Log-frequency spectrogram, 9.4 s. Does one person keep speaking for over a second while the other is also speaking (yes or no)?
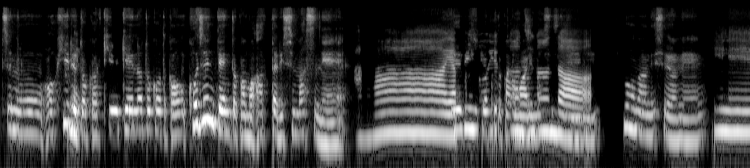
yes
